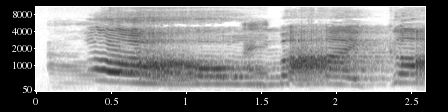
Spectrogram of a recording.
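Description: A person lets out a long, strained scream in two or three sustained bursts, sounding somewhat off-mic and a little distant, with short breaths between the cries.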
